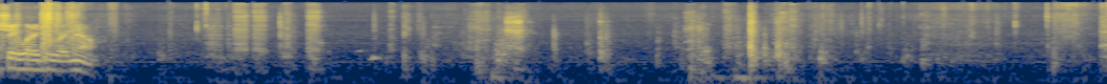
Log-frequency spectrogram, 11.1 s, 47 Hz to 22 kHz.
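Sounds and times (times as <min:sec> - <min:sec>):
parts scraping on work surface: 0:06.8 - 0:08.5.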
